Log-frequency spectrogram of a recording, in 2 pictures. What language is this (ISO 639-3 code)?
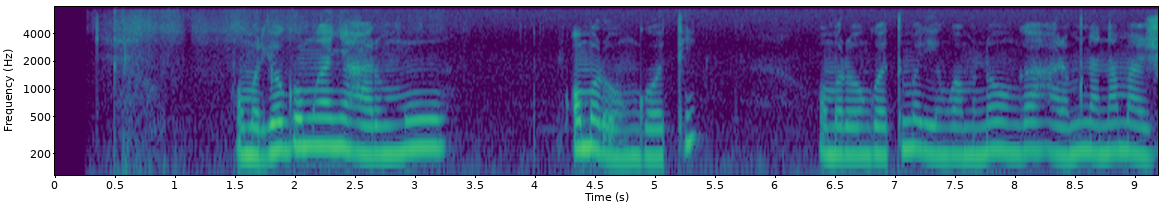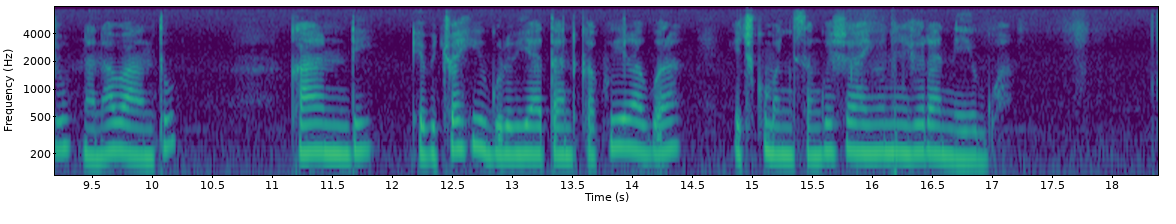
nyn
